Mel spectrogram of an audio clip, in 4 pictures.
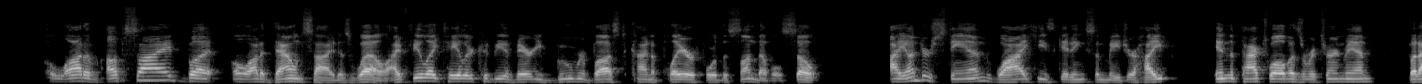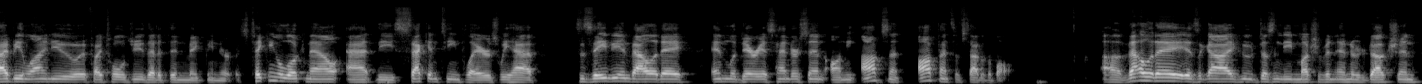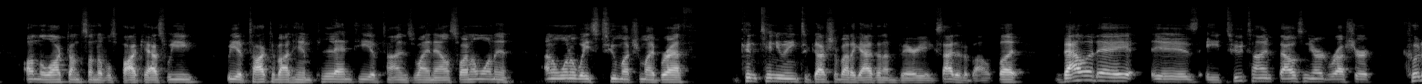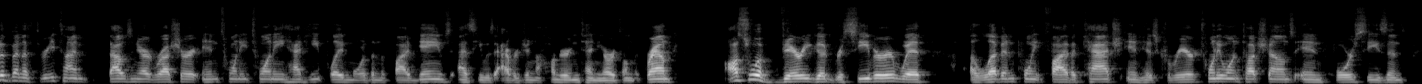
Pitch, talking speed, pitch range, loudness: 120 Hz, 205 wpm, 110-135 Hz, -24 LUFS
